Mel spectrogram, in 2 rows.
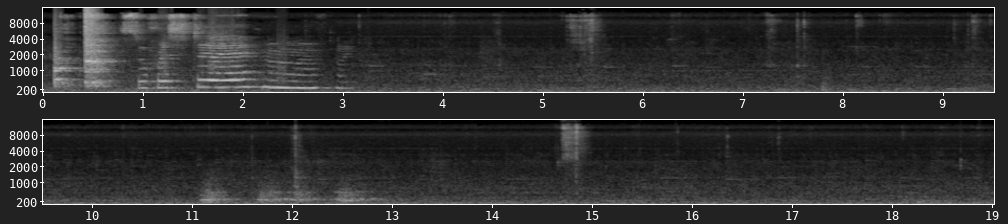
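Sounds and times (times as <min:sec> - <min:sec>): tape tearing: 0:14.6 - 0:15.0.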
